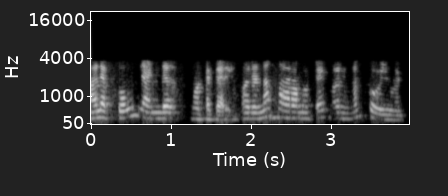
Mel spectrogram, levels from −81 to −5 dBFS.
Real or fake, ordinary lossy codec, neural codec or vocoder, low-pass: real; none; none; 3.6 kHz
